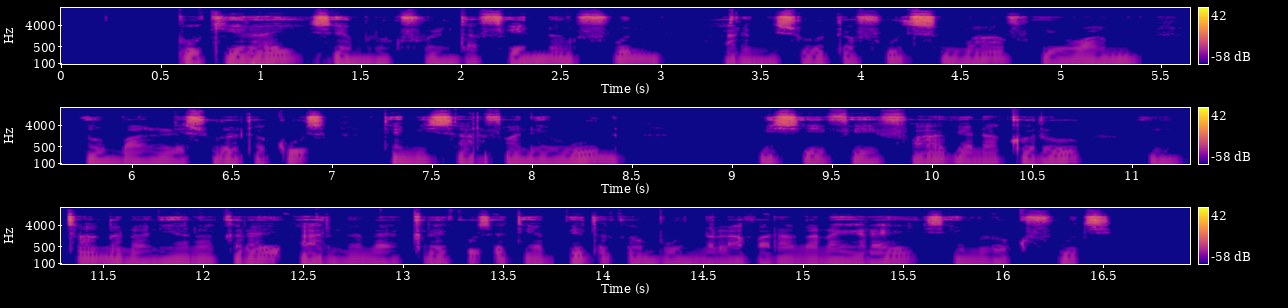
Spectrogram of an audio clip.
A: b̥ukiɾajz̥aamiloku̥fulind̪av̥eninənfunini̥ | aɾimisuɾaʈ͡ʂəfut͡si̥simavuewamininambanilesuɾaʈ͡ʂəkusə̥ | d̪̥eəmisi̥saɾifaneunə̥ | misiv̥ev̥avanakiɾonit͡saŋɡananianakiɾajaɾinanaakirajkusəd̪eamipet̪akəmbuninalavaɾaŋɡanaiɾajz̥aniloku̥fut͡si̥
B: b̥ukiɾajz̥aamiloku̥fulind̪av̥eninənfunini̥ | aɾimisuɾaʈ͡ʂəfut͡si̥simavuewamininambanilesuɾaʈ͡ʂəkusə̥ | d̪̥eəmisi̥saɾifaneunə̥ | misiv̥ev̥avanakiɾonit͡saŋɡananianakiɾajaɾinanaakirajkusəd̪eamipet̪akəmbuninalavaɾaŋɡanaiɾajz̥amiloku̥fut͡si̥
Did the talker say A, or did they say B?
B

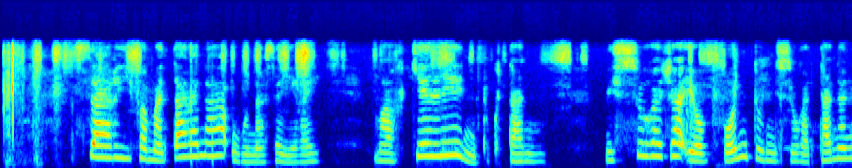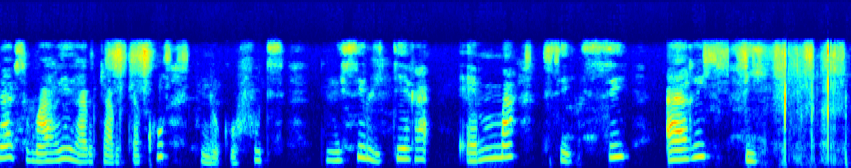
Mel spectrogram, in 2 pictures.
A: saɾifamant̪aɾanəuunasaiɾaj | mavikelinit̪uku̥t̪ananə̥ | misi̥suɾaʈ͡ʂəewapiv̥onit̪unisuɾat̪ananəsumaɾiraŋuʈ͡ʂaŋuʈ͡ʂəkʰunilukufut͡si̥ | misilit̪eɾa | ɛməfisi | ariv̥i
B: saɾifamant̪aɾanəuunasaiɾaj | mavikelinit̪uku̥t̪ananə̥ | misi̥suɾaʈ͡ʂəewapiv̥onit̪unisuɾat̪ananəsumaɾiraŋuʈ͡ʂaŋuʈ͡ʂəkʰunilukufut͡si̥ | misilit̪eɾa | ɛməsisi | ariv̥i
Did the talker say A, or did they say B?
B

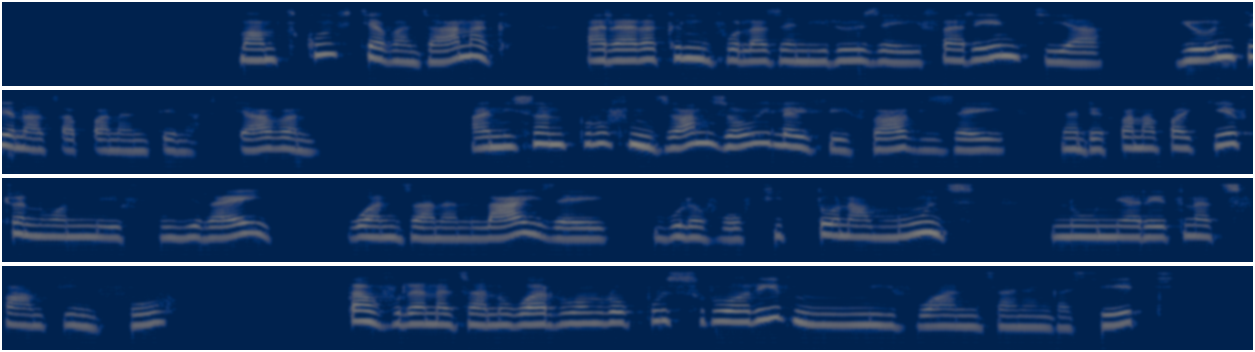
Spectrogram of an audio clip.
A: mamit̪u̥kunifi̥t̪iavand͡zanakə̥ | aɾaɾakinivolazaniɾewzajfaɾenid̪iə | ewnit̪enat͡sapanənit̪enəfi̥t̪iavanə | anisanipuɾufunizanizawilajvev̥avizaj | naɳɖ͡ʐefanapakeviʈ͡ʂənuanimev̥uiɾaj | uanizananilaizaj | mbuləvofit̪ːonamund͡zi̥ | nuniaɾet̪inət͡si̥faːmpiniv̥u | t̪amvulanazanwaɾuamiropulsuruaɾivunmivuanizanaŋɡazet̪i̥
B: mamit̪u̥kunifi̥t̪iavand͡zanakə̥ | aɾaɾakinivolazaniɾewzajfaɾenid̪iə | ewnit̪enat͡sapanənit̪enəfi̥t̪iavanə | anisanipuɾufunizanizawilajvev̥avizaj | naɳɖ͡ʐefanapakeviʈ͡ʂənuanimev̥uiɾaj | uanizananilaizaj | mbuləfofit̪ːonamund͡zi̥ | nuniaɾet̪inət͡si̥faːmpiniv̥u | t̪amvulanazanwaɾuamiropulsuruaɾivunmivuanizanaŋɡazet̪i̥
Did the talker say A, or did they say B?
A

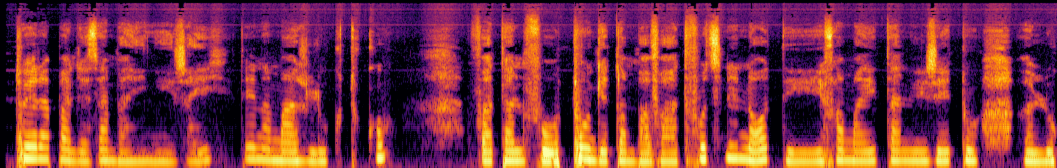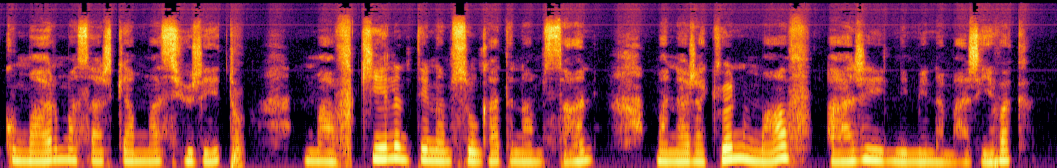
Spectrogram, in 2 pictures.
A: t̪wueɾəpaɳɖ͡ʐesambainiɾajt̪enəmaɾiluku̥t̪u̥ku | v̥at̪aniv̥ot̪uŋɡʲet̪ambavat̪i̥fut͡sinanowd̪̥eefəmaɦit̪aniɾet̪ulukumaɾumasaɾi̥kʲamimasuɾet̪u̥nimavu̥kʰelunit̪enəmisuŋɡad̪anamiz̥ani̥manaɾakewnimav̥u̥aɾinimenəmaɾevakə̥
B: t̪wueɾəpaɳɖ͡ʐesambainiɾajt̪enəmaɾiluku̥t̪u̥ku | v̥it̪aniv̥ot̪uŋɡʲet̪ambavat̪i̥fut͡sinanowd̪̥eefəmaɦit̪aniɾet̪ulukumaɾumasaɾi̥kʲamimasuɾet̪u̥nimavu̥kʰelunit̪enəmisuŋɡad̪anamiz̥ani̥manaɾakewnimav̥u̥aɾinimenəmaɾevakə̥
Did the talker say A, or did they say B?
A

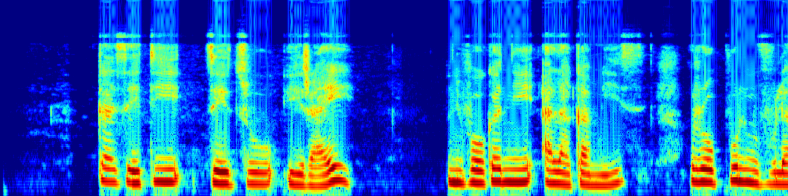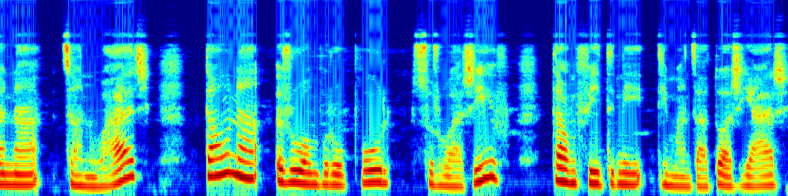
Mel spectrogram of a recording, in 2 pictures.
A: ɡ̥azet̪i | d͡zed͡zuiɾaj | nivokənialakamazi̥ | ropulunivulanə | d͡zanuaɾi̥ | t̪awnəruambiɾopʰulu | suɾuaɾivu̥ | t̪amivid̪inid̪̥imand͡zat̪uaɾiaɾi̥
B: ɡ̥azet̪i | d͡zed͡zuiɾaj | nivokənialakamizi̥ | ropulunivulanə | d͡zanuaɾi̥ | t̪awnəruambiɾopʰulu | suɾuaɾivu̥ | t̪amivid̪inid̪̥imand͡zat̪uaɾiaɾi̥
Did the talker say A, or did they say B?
B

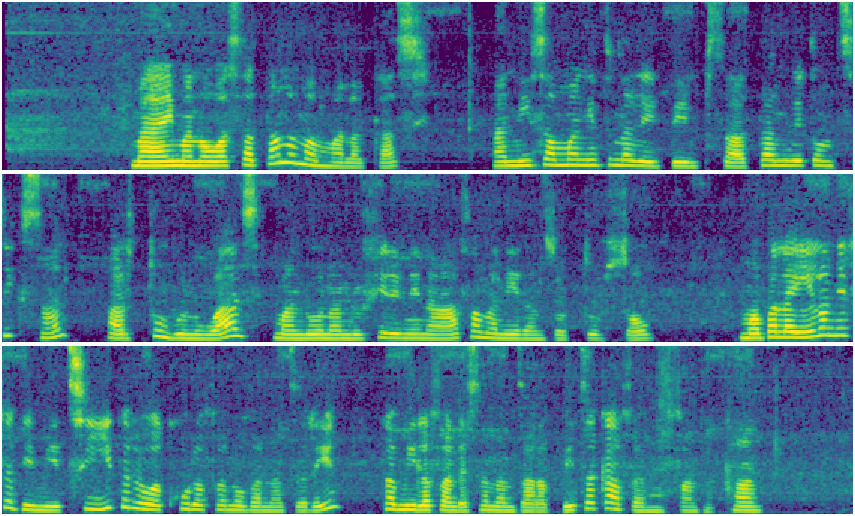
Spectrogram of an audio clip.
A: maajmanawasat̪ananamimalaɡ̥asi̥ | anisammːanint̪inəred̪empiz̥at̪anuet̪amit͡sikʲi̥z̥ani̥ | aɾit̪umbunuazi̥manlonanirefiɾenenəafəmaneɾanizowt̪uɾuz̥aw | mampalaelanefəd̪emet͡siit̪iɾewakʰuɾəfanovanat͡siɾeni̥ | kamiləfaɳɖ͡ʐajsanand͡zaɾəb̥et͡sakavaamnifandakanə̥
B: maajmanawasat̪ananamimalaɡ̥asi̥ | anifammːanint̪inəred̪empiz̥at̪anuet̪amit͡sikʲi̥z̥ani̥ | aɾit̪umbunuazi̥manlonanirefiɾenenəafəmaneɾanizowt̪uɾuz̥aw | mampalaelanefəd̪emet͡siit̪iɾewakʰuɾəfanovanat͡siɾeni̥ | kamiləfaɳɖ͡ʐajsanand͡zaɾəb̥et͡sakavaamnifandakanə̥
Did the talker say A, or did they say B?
A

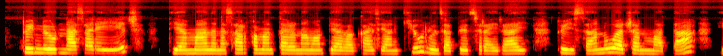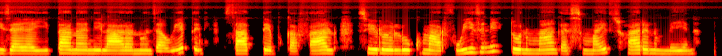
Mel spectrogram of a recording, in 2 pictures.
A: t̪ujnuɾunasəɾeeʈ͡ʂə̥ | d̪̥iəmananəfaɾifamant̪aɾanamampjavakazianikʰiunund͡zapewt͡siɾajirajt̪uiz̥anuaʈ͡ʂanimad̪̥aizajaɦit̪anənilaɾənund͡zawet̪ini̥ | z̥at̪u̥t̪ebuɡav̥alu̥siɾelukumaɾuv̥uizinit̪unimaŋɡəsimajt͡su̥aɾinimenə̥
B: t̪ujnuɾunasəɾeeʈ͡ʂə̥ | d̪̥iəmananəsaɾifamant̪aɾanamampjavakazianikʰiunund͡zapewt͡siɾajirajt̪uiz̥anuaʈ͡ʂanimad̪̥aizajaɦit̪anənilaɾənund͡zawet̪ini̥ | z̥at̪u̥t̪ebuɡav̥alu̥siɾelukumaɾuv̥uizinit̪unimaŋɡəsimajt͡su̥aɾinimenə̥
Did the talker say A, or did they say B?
B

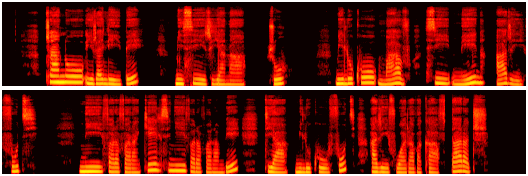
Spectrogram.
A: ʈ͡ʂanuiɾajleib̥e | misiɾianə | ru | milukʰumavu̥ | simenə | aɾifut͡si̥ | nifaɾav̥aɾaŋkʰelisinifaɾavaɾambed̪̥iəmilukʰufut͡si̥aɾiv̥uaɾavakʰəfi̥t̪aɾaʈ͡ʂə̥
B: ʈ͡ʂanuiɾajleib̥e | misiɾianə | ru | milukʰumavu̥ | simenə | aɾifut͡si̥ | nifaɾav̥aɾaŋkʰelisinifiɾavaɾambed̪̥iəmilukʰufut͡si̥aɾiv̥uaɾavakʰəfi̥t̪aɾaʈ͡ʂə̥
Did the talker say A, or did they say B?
A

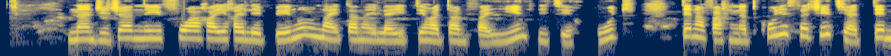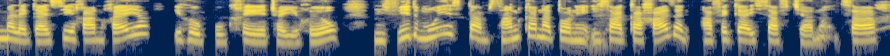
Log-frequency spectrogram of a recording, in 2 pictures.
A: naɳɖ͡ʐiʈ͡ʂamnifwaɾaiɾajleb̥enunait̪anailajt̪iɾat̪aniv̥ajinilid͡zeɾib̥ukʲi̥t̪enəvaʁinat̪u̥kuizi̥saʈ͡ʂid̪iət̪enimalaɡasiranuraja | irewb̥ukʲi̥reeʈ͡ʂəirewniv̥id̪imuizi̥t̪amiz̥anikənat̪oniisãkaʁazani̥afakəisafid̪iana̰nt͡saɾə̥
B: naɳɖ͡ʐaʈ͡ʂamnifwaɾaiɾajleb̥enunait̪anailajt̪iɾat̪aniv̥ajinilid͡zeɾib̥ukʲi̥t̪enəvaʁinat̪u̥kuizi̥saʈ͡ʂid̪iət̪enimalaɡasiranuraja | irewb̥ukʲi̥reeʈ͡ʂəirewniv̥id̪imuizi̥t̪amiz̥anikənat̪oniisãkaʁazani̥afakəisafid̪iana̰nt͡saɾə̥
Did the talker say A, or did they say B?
A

